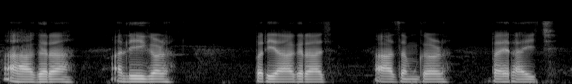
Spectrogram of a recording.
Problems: background sounds at intervals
